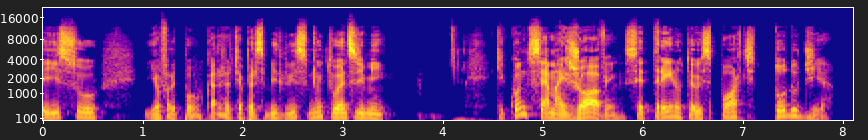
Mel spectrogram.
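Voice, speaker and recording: A man with a medium pitch and a dark, mellow tone talks at a fairly quick pace, heard in a very clean recording with a silent background and a dry, close sound with no echo. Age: 60s. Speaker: radiologist. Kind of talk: interview.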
